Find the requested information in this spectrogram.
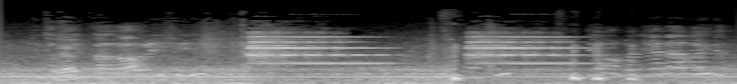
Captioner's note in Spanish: sonido de campana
